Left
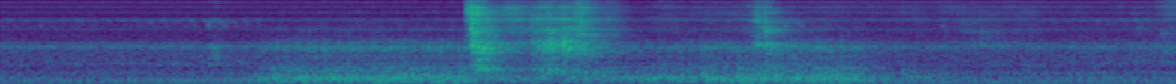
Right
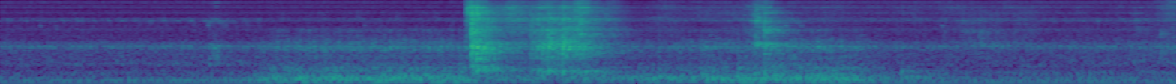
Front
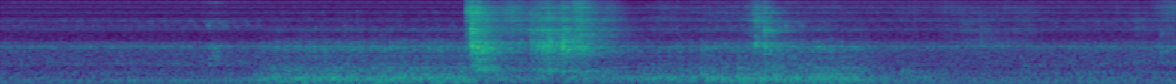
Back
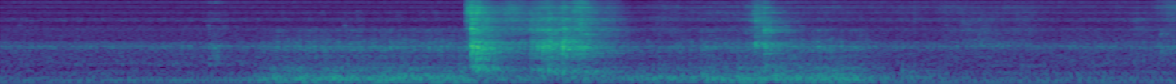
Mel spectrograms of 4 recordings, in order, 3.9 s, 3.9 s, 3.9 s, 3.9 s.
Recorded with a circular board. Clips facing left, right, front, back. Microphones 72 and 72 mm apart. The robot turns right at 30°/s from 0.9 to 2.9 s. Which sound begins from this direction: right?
Chewing, at 1.6 s.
